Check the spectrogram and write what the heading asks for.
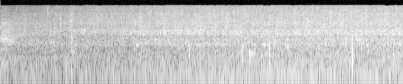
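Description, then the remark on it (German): Brine trickles steadily down over the branches of a graduation tower, a dense hiss of dripping water heard up close, with a few sharper individual drops standing out near the end. No one speaks. “Da tropft es ganz gewaltig.”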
